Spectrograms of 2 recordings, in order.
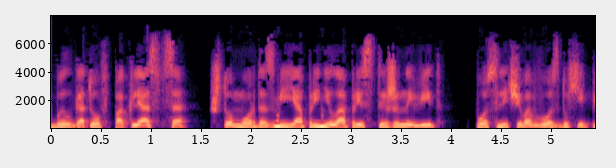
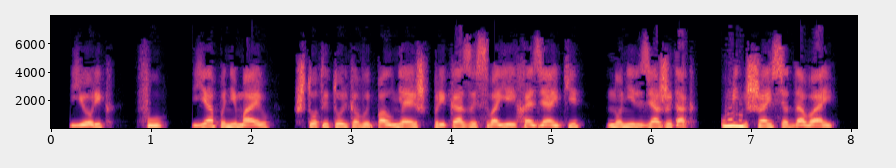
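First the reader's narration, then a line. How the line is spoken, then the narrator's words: Displeased tone. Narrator (Russian): Любава сказала недовольным тоном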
